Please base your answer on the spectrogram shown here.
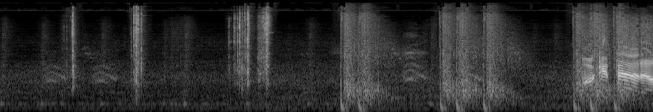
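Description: An enemy soldier fires at a squad in cover in the Xbox game Full Spectrum Warrior, sharp isolated shots at first building into clustered bursts of rifle fire that grow louder toward the end, with faint voices in the background.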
